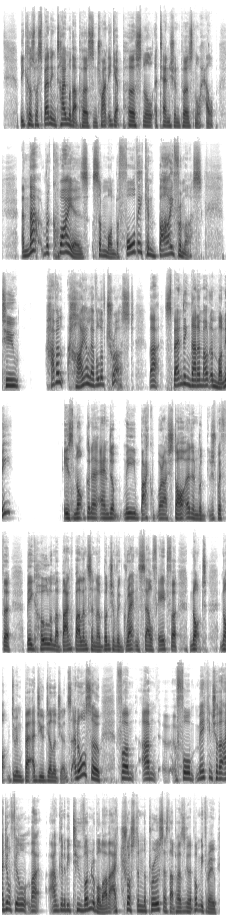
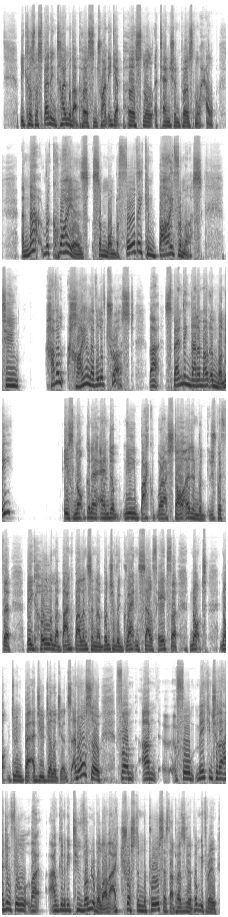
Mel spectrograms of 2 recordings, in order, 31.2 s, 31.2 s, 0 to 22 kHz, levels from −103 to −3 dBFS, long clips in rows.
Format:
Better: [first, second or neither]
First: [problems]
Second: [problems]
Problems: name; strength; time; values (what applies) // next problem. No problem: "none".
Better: first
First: none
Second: distortion; heavy; 7 dB below the speech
